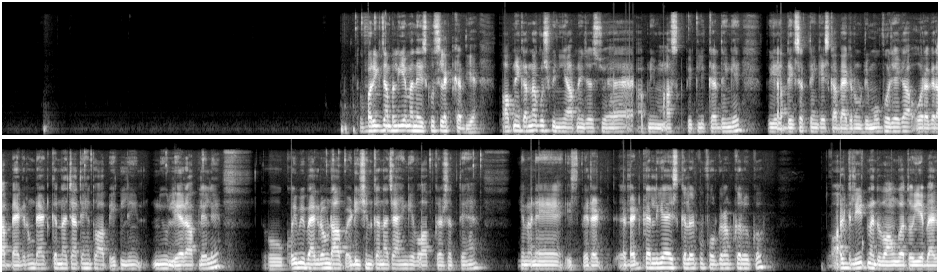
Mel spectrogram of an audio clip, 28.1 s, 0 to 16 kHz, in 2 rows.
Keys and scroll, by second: 26.8 alt+Delete.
